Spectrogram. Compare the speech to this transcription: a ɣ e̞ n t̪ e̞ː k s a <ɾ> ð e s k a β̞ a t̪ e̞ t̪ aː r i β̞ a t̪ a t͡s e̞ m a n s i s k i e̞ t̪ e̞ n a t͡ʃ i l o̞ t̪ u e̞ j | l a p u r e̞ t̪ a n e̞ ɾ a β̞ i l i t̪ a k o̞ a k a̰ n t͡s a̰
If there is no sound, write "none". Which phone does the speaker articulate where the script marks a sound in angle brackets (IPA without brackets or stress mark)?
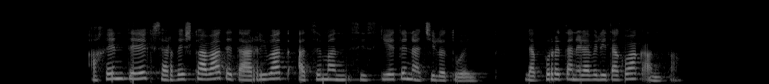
ɾ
